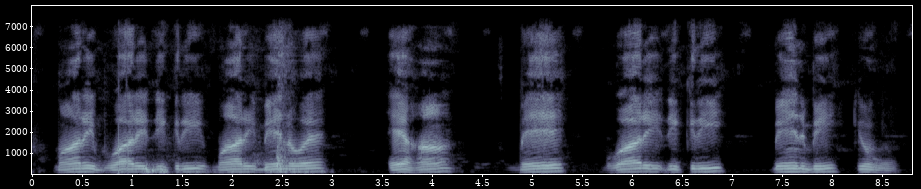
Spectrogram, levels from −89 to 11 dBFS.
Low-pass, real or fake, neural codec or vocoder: 7.2 kHz; fake; vocoder, 44.1 kHz, 128 mel bands every 512 samples, BigVGAN v2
